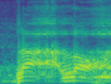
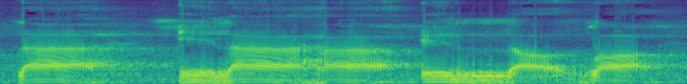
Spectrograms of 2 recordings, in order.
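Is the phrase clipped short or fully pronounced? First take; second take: clipped; full. First: The phrase is clipped, with sounds dropped. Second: The phrase is said fully and carefully. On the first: The speaker calls it wrong. "berkurang hurufnya" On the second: The speaker calls it right. "yang sempurna tartil"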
